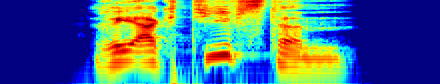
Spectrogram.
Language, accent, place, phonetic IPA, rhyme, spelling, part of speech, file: German, Germany, Berlin, [ˌʁeakˈtiːfstəm], -iːfstəm, reaktivstem, adjective, De-reaktivstem.ogg
- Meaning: strong dative masculine/neuter singular superlative degree of reaktiv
